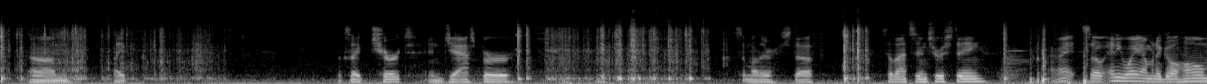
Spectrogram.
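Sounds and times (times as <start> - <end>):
rocks rattling in metal bucket: 0.0 - 2.2.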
